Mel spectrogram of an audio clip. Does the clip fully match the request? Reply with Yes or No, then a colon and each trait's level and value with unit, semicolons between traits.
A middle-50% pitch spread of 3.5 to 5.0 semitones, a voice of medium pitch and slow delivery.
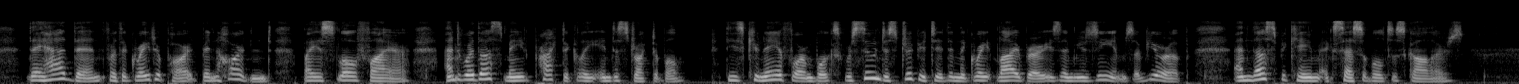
No: average, 3.8 semitones; medium, 175 Hz; average, 155 wpm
